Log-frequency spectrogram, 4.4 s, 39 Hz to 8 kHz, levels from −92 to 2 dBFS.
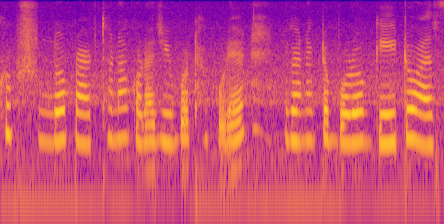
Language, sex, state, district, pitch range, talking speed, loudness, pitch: Bengali, female, Assam, Hailakandi, 265-290 Hz, 150 wpm, -15 LUFS, 275 Hz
